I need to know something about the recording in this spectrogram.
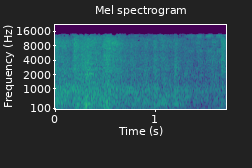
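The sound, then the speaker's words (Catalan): A passenger train travelling from Xining, Qinghai province, China, to Golmud rumbles steadily along the rails at under 100 km per hour, a continuous low clatter, with no voices over it. “Des de Xining, capital de la província xinesa de Qinghai, el tren tardarà més de 13 hores en arribar a la seva destinació final, Golmud, una ciutat fantasma propera a la frontera en el Tíbet.”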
